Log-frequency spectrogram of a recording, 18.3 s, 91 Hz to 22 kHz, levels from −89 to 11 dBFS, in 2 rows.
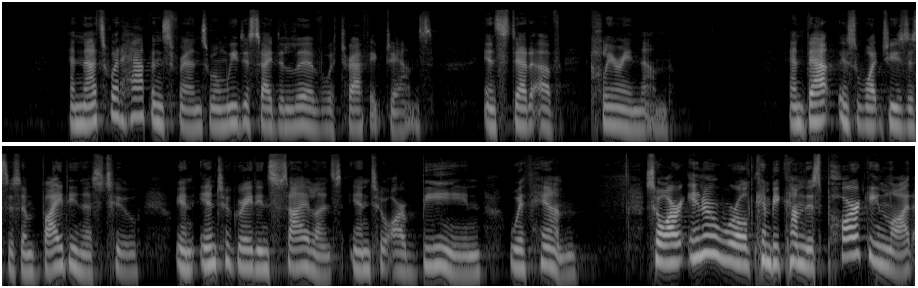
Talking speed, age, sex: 140 wpm, 60-79, female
